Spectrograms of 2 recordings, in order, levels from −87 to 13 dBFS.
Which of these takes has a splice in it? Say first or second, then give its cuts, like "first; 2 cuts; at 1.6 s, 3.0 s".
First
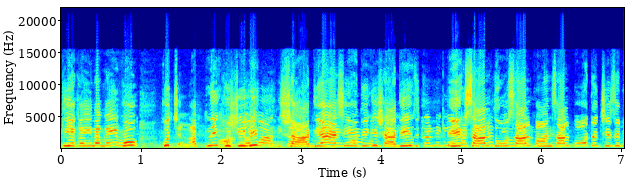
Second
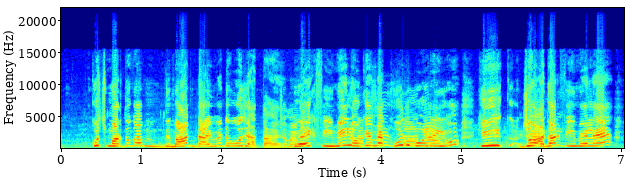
second; 1 cut; at 2.9 s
